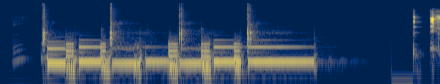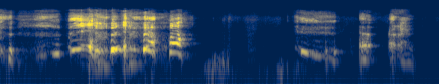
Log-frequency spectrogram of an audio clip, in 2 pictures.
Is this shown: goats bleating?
no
